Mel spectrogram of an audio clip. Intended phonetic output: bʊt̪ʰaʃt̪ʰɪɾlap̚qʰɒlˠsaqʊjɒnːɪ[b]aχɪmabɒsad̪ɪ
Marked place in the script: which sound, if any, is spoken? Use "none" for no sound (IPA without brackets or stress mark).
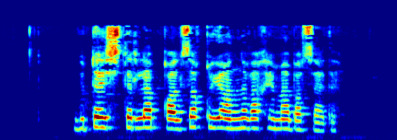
v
